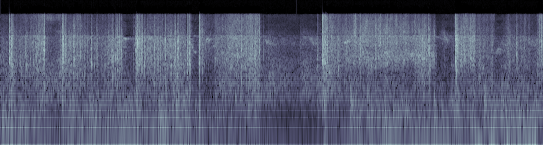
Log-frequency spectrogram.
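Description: Skate wheels rolling and clattering over rough stone paving and steps, a coarse rattle with many small knocks that cuts off and restarts abruptly several times.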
